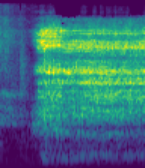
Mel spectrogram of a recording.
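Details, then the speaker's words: Loud snoring with obstructive sleep apnea in a man: brief quiet pause, then a loud, harsh, rattling snore that carries on steadily. "The breath-holding time can be more than half a minute. Seriously, if you sleep next to him every night, you just feel like he might not be able to take another breath."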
